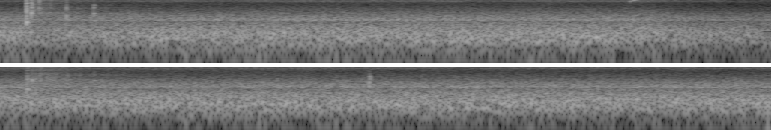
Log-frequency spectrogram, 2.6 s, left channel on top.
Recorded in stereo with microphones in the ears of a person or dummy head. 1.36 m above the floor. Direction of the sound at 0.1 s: 65° left (ahead or behind).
